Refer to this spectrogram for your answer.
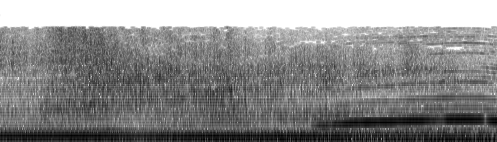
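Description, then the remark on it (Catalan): A loud engine roars steadily, then its pitch climbs sharply in the last couple of seconds as it revs up and accelerates away, with no voices over it. “Motors a punt, Gemma? Sí. Rampa de llançament preparada? Tot a punt. Torre de control a punt?”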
